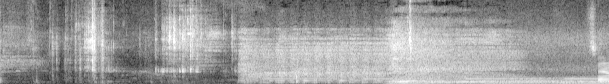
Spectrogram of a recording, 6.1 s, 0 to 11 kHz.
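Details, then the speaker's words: 2006 Lincoln MKX after engine and transmission installation, first start: cranks, catches and settles into a steady even idle with no knocks or misses; possibly a slight exhaust leak. "good maybe a little exhaust leak what say she sounds damn good oh yeah that's another good running one man"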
